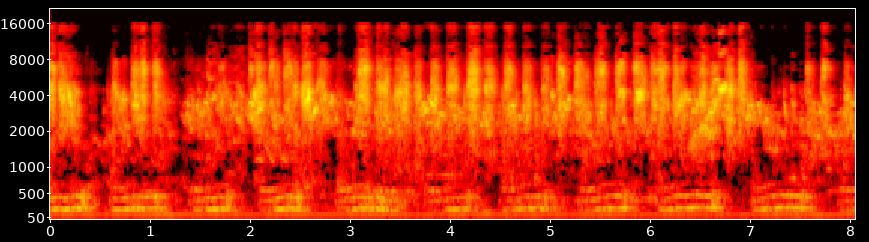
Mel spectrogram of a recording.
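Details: Black fantail domestic pigeons with their babies: low, throaty coos pulse roughly every second under a steady wash of high, thin squeaking and chirping.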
